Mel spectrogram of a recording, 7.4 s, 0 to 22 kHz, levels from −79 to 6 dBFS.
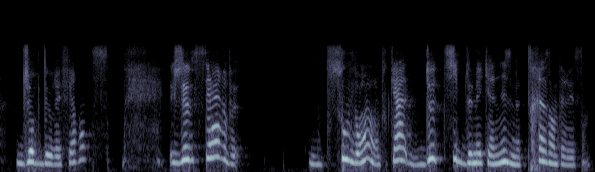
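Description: It's a speech clip run through the AMR wideband (HD Voice) codec for its whole length, and the damage is heavy. The sound is rough and raspy, with nothing above 7 kHz. That harshness points to the lowest AMR-WB rate, around 6.6 kbit/s.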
